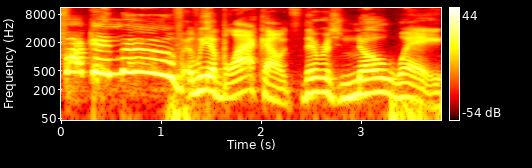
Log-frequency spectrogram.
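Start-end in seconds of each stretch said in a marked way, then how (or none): 0.0-1.2 put-on very high, all-out, top-of-the-lungs screaming. Retelling someone in the back screaming at traffic: imitating a scream. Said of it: "he was just screaming out the top".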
